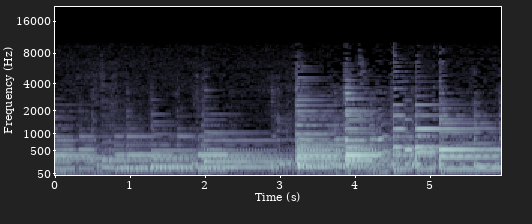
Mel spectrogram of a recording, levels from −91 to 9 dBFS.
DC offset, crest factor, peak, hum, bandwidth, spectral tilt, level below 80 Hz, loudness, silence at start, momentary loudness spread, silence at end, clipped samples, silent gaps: under 0.1%; 18 dB; -4 dBFS; none; 8.8 kHz; -8 dB/octave; -56 dBFS; -23 LUFS; 0 s; 13 LU; 0 s; under 0.1%; none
